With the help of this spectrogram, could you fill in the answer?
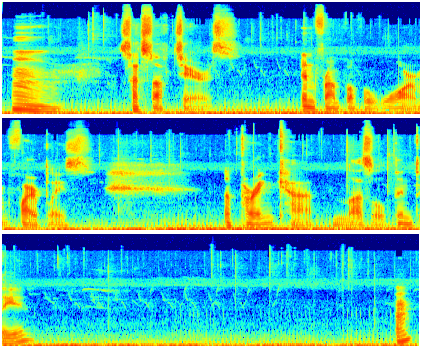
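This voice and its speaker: A man playing a gentle, wry nobleman in an intimate audio roleplay, soft-spoken and a little hesitant, with formal wording. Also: sits low, very animated, takes it slowly, vocal fry, pauses often, slight background noise, full character voice, rough recording. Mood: gentle, reassuring. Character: gentle, wry young nobleman comforting a guest. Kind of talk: intimate scripted audio roleplay, addressed to listener.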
